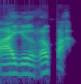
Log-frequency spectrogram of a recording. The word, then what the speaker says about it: Europa: For this ship name, I would go with the English pronunciation of Europa, since it's World Europa and not Mondo Europa. Roll the R. Europa.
